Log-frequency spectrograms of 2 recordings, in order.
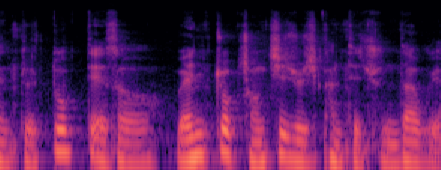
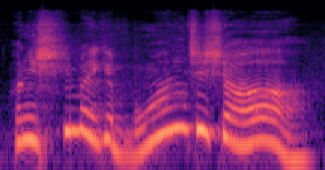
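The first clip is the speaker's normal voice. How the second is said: sudden furious cry, much higher and louder; outraged outburst; 9 semitones higher, 6 dB louder than usual. Retold or imitated. Recalling his visit to Gwangju, a furious shout. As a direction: blurt it out in disbelief and rage. Retelling shock at Gwangju spending.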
